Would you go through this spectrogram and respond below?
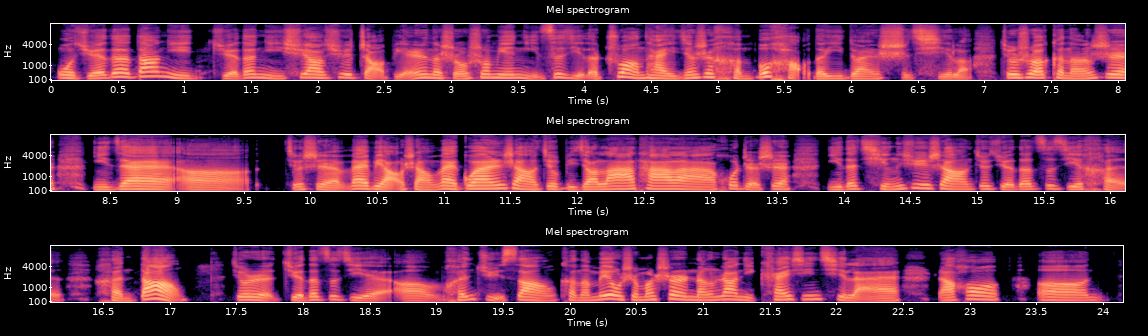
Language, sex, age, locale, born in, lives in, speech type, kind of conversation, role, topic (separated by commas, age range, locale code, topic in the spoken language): Chinese, female, 35-39, zh-CN, United States, United States, conversation, podcast, guest, 遇到孤独时你会怎么做？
